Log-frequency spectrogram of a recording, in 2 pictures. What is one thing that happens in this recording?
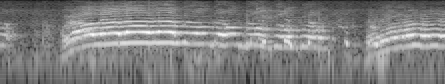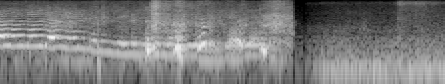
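A cat yowls loudly in long, wavering cries.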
